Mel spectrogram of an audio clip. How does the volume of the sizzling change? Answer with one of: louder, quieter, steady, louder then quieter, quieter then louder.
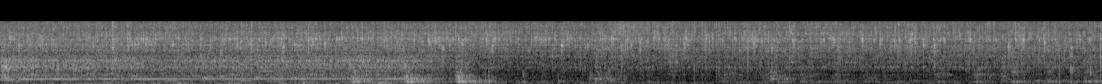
steady.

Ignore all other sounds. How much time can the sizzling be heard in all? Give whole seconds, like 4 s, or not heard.
11 s.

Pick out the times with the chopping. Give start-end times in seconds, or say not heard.
not heard.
